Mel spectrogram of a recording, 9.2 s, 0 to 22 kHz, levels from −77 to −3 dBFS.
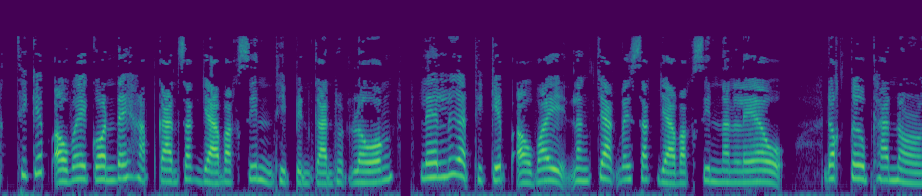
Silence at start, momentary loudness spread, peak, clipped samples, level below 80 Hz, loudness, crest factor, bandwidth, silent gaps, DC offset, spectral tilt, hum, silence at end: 0.15 s; 7 LU; -6 dBFS; under 0.1%; -60 dBFS; -24 LUFS; 18 dB; 11.5 kHz; 4.01-4.10 s; under 0.1%; -4 dB/octave; none; 0 s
